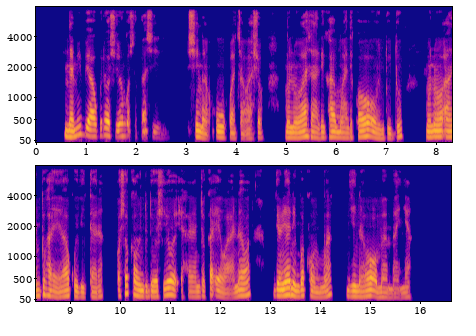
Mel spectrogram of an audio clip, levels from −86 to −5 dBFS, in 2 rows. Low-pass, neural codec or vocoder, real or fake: 7.2 kHz; vocoder, 44.1 kHz, 80 mel bands, Vocos; fake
